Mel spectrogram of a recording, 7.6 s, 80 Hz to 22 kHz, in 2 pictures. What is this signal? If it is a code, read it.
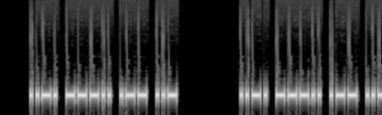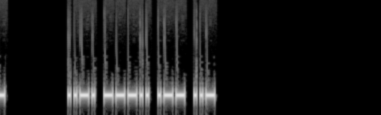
Morse code, heard as a keyed tone, about 37 wpm, 700 Hz. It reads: F8WU F8WU F8WU
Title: DXCC-100 Call Signs - 4 Characters - Repeated 3x - 40wpm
